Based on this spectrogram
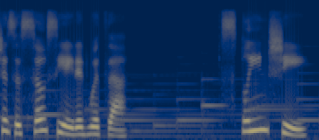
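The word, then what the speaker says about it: xi: associated with the spleen she pronounced like she which connects the whole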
